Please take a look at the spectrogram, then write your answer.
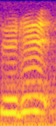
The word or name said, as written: furu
